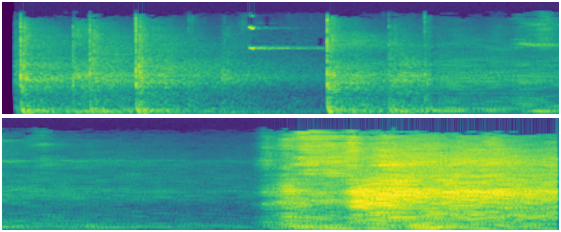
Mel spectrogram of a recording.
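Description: A basketball bouncing several times on a hardwood gym floor, with a brief high sneaker squeak about two seconds in. From about six seconds in, a loud sustained noise swells up as the player runs in for the dunk.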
